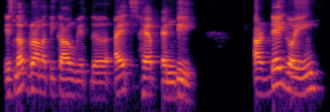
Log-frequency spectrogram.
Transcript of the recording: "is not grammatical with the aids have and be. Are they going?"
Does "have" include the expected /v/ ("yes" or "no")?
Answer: no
